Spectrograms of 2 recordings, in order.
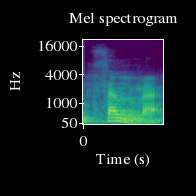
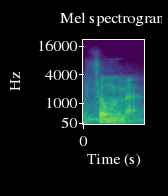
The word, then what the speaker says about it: ثَمَّ: وفي الحقيقة هنا النطق الصحيح أو الأدق لأداة الربط هذه هي ومن ثم وليس ومن ثم، وهذا خطأ يقوم به بعض متحدثو اللغة العربية عندما يتحدثون بالعربية الفصحى.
